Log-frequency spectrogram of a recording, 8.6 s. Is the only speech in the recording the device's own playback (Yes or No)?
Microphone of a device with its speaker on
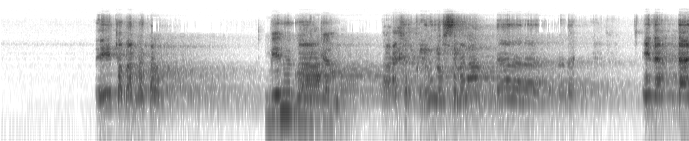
No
